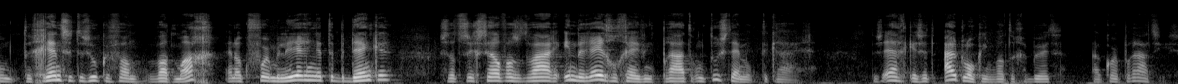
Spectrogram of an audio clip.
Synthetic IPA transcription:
ɔmdəχrɛnzətəzukənvɑnʋɑtmɑχɛnowkfɔɹmylɪːrɪŋətəbədɛŋkən | z̥odɑtsəzɪχsɛlˠfɑlˠsətʋaːrəʔɪndərejχəlˠχejvɪŋpraːtənɔmtustɛmɪŋtəkrɛjχən | d̥øsɛjχələkɪsɦətœɥtlɔkɪŋʋɑtəɹχəbøːɹt | ʔaːnkɔɹporaːtsi̥s

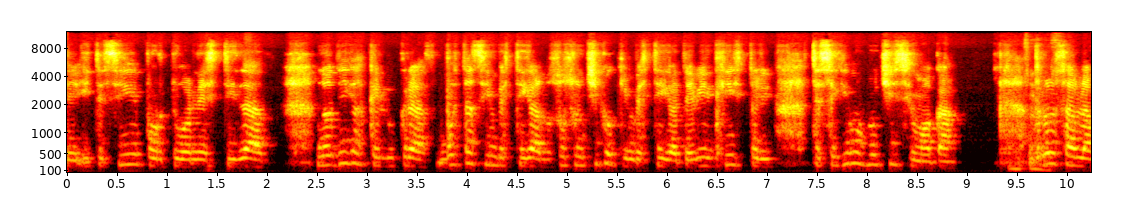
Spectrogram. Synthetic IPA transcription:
eʔit̪e̞siɣepo̞ɾt̪uone̞st̪iðaðnoðiɣaske̞lukɾasbosest̪asimbe̞st̪iɣand̪oso̞sunt͡ʃiko̞keimbe̞st̪iɣat̪eβielxist̪oɾit̪e̞se̞ɣimo̞zmut͡ʃisimoaka | t̪oosaβla

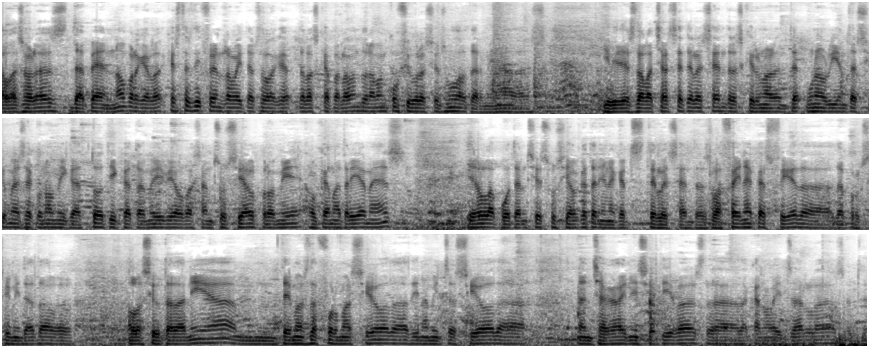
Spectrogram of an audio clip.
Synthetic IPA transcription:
ələzɔɾəzd̪əpɛnːopəɾkɛləːkɛst̪əzðifəɾensreəlit̪ad͡zzðəld̪ələskəpəɾrlaβənd̪unaβəŋkuɱfiɣuɾəsionzmɔlˠd̪ət̪əɾminaðəsiðezðələʃaɾʃəðət̪elesent̪ɾəskeɾəununəuɾiənt̪əsiomezəkunɔmikət̪ot̪ikət̪əmbeβiβiəlˠβəsansusialˠpɾɔəmiəlˠkəmət̪ɾiəmɛz | eɾələput̪ɛnsiəsusialˠkət̪əniənəkɛt͡st̪elesent̪ɾəzləfɛjnəkəːsfejəðəðəpɾuksimit̪at̪əlˠ | ələsiwt̪əðəniəːmt̪eməzðəfuɾməsioðəðinəmid͡zəsioðə | d̪ənʒəɣainisiət̪iβ̞əzðəðəkənəlid͡zarləzə̰ɛ

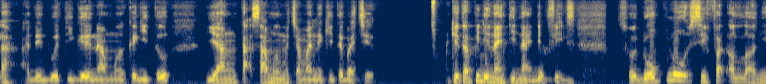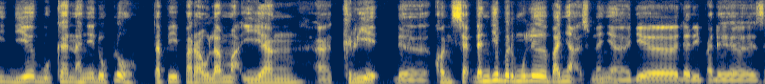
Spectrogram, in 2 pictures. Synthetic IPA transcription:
laha̰dəduət̪iɡənãmə̃kəɡit̪u | jaŋt̪a̰ʔsaməmat͡ʃamːanə̃kit̪əbat͡ʃə | oket̪apidiənajnt̪inãjndəfik̚ssoduəpulʊhsifat̪̚alːɑhnidiəbukanɦaɲaduəpulʊht̪apipaɾaulama̰ʔjaŋəkɾiet̪̚dəkɔnsɛp̚dandiəbərmũləbaɲak̚səbənarɲadiədaɾipadaz

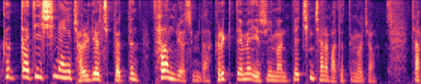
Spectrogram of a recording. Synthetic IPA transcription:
kɯk͈ad͡ʑiɕʰinaŋe̞t͡ɕʌɭɡeɾɯɭt͡ɕi̥kʰjʌt̚t͈ɯnsʰaɾamdɯɾiʌs͈ɯmɲida̰kɯɾʌkʰi̥t͈e̞me̞je̞sʰuɲimɦantʰe̞t͡ɕʰiŋt͡ɕʰanɯɭpadʌt͈ʌnɡʌd͡ʑo̰t͡ɕa

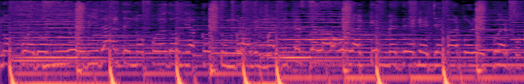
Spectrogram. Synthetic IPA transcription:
nõpweðomiolbid̪aɾd̪enopweðomeakːost̪umbɾaɾdemasikest̪elaoɾakemːed̪eɣed͡ʒevaɾpoɾelkweɾpo

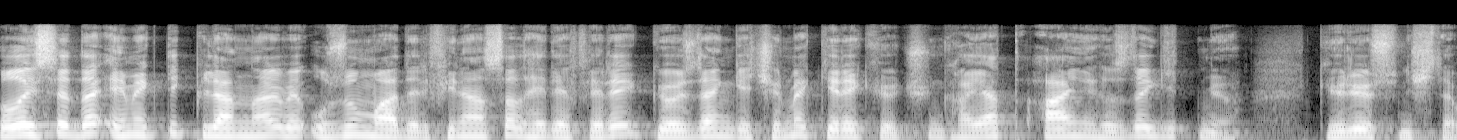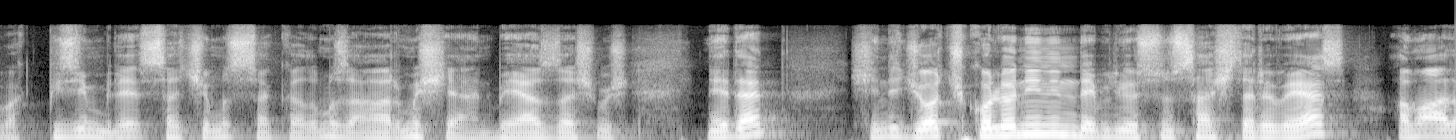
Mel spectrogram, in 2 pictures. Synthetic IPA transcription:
d̪o̞lˠajɯsiːlˠad̪aʔe̞mɛclʲic̚pʰilʲanlˠaɾvɛʔuzunvaːd̪eɾʲifinansalˠɦe̞d̪ɛflʲe̞ɾɛɟø̞zd̪ænɟe̞t͡ʃʰiɾmɛc̚ɟe̞ɾecʰijot͡ʃʰyɲcyɦajat̪ʰajnɯɦɯzlˠaɟit̪̚mijo̞̰ | ɟ̥ø̞ɾyjo̞suniʃt̪ʰɛ̰ba̰k̚b̥izimbilʲɛsat͡ʃʰɯmɯz̥sakʰalˠɯmɯzaːɾmɯʃja̰ːnibe̞jazlˠaʃmɯʃne̞d̪æn | ʃimd̪id͡ʒo̞ɾt͡ʃkʰo̞lʲo̞ninind̪ɛbilʲijo̞sunsat͡ʃlˠaɾɯbe̞jaz̥ | amaːd̪

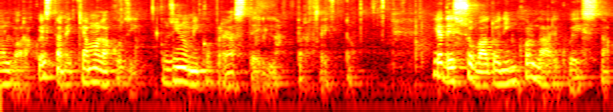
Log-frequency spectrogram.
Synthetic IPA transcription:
alːo̰ːɾa̰kwest̪amet̪ːjaːmolakozḭkozinomːikoːpɾḛlast̪ɛ̰lːaperfɛ̰t̪ːo | ɛad̪ɛsːovaːd̪oad̪iŋkʰolːa̰ːɾḛkwest̪a

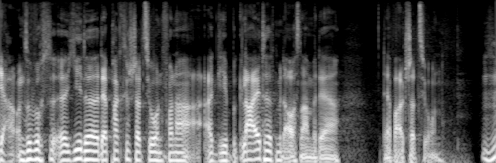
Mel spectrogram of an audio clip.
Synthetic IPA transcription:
jaːʔʊ̰ntz̥oːvɪʁtɛːjeːdədeːɐpʁ̥aksɪsʃtat͡sjoːnənfɔndḛɐʔa̰ːɡeːbəɡlaɪtətmɪtʔa̰ʊsna̰ːmə̰dḛːɐ | d̥eːɐva̰ːlʃtat͡sjo̰ːnən̩

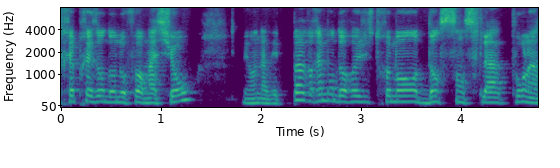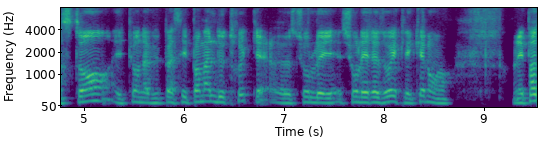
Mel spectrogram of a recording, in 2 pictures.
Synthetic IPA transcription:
t̪χɛpχezɑ̃d̪ɑ̃nofɔʁmasjɔ̃ | mɛɔ̃navɛpavʁɛmɑ̃d̪ɑ̃ʁəʒist̪χəmɑ̃d̪ɑ̃sə̥sɑ̃slapuʁlɛ̃st̪ɑ̃epɥiɔ̃navypasepamald̪ət̪χykøsyʁlesyʁleʁezoavɛklekʲɛlɔ̃ː | nɛpa

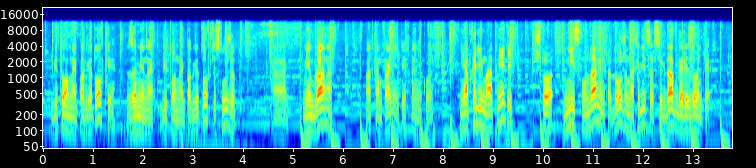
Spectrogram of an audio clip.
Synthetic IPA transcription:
bʲɪt̪o̞nːəjpəd̪ɡɐt̪o̞fkʲɪ̰ | zɐmʲe̞nə̰bʲɪt̪o̞nːəjpəd̪ɡɐt̪o̞fkʲɪslˠuʐɨt̪ | mʲɪmbɾanə | ɐ̰t̪kɐmpanʲɪjɪtʲɪxnənʲɪko̰ | nʲɪəpxɐdʲiməɐt̪mʲetʲɪtʲ | ʂt̪o̞ | nʲisfʊnd̪amʲɪnt̪əd̪o̞lˠʐɨnːəxɐdʲit̪səfsʲɪɡd̪avɡəɾʲɪzo̞nʲtʲɪ̰

